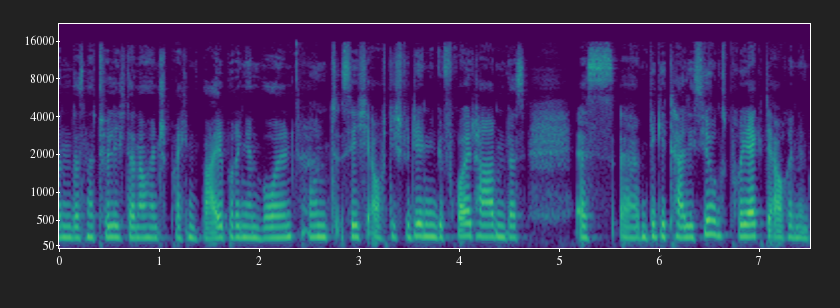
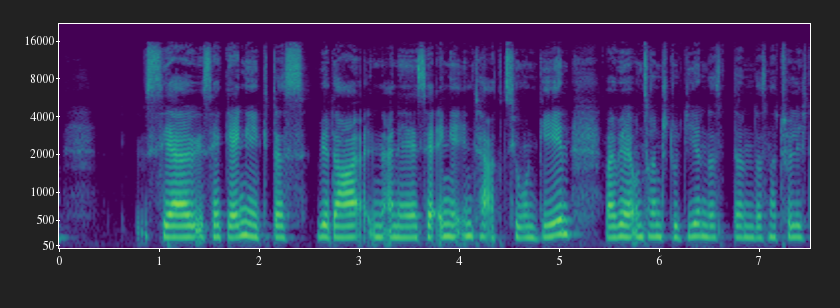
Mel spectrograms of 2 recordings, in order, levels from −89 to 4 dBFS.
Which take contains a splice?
first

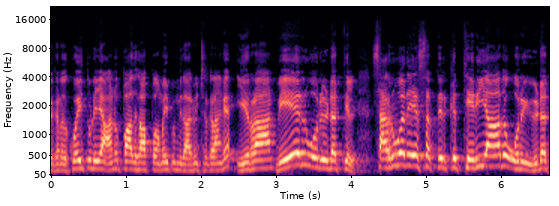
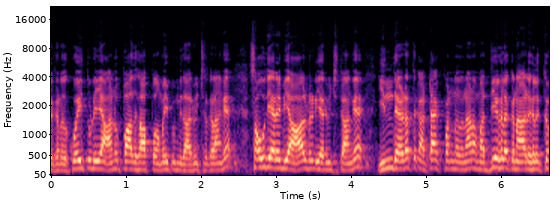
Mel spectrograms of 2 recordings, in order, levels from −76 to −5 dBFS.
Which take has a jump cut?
first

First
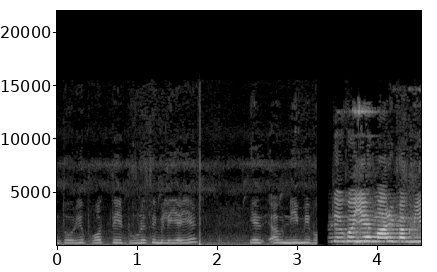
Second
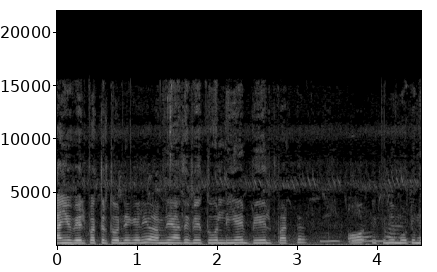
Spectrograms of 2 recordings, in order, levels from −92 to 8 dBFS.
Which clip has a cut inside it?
first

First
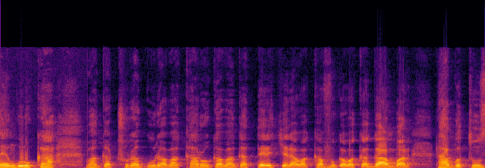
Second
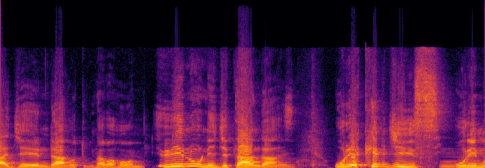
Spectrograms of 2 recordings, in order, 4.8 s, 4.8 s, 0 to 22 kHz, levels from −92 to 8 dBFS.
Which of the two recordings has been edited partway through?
second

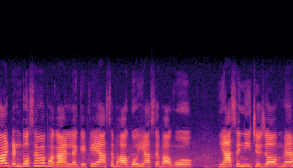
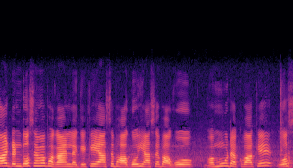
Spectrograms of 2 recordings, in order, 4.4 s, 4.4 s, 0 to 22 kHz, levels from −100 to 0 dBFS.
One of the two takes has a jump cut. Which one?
second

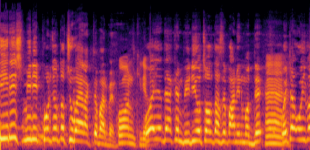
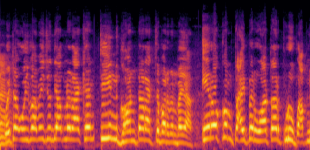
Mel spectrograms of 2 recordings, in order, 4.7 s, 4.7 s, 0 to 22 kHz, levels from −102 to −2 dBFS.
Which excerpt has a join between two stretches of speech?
second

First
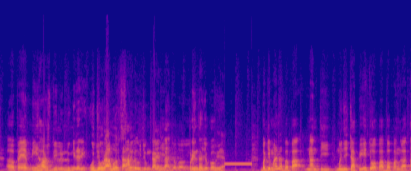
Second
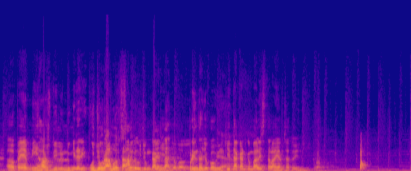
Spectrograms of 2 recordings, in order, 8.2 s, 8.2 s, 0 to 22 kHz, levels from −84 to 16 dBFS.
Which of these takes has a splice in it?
first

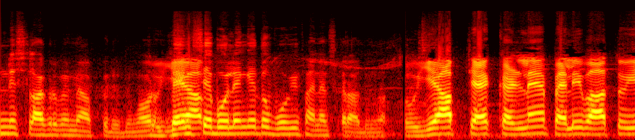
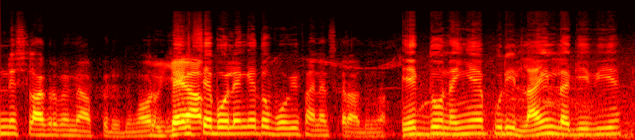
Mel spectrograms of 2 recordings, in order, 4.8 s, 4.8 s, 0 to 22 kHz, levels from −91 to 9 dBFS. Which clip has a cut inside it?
second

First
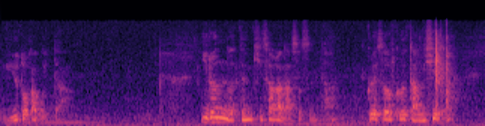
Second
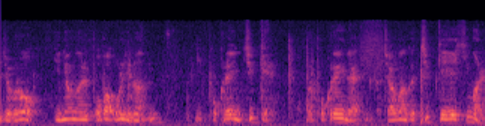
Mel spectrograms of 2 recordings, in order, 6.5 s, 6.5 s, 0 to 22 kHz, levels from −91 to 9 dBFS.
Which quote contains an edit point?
first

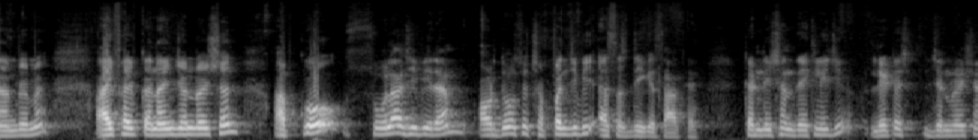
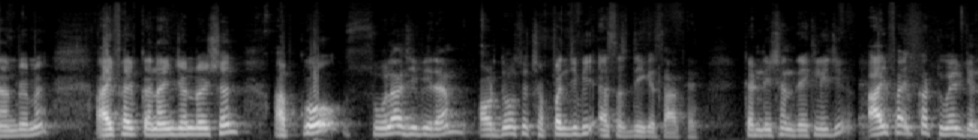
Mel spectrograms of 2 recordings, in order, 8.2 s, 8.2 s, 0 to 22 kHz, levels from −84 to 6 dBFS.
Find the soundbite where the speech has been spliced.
second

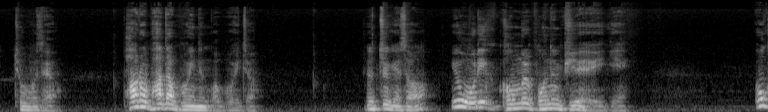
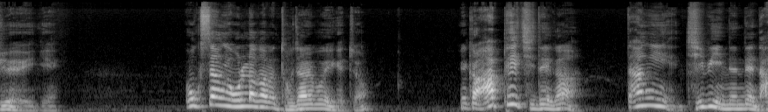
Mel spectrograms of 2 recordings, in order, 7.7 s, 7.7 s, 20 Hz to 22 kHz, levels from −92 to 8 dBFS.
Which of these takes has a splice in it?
first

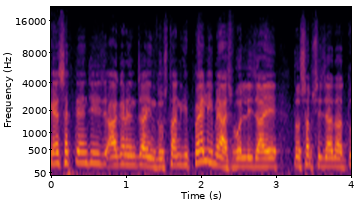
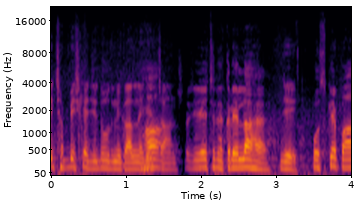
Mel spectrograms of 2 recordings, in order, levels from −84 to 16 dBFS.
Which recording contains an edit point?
second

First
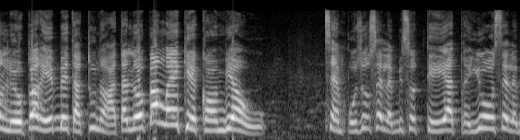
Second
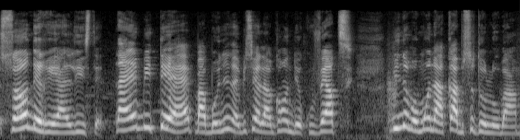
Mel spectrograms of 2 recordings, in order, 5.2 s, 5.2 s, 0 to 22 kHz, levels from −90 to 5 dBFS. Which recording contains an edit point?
first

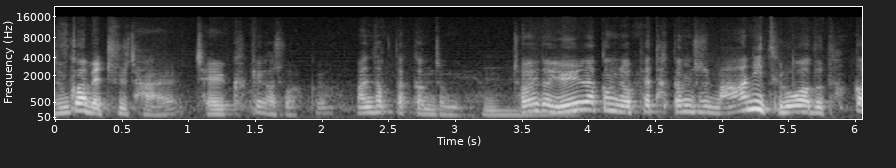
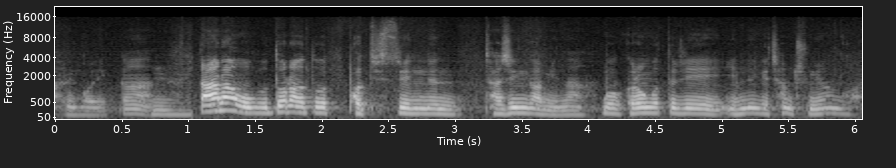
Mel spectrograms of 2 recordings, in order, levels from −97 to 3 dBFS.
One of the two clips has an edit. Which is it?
second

